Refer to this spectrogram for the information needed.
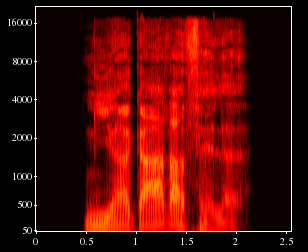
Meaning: Niagara Falls
- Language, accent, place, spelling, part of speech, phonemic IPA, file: German, Germany, Berlin, Niagarafälle, proper noun, /ni.aˈɡaː.raˌfɛ.lə/, De-Niagarafälle.ogg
